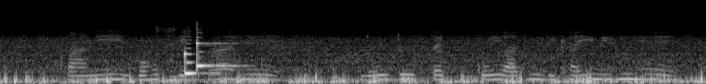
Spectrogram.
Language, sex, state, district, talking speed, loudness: Hindi, female, Odisha, Sambalpur, 110 wpm, -21 LUFS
